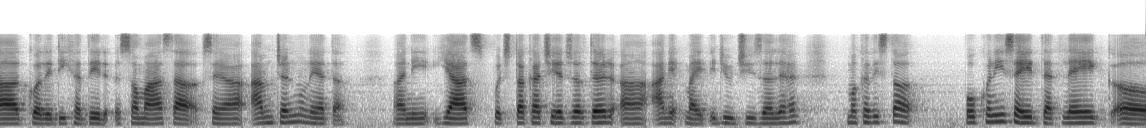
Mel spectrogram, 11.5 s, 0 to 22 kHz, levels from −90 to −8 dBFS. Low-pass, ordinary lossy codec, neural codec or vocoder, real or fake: 7.2 kHz; none; codec, 16 kHz, 0.2 kbps, FocalCodec; fake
